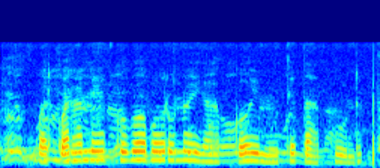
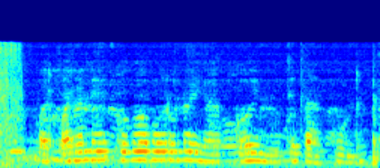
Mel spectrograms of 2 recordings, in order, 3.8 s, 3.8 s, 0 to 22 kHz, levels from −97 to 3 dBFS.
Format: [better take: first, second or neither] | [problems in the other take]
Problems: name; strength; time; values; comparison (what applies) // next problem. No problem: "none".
first | background sound (Tearing); 17 dB below the speech // room echo; dies away in 0.1 s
